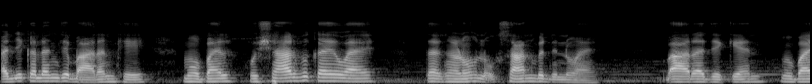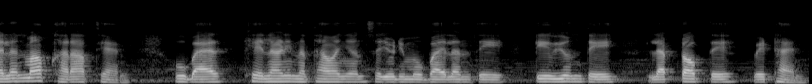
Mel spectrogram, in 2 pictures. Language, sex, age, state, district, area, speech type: Sindhi, male, 18-30, Gujarat, Kutch, urban, spontaneous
